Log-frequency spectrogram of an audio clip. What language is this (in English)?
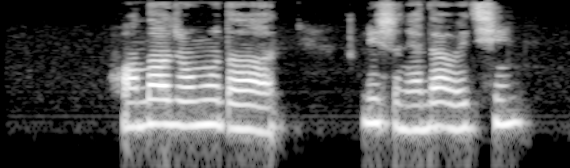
Chinese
